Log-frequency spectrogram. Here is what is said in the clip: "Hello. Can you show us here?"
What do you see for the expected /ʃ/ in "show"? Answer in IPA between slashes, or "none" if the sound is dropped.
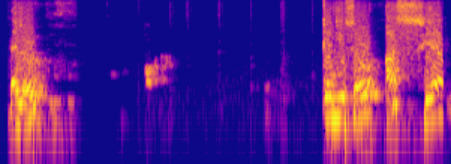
/s/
